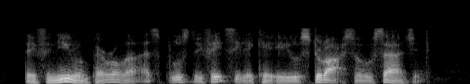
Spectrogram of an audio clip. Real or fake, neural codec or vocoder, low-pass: fake; codec, 16 kHz in and 24 kHz out, 0.4 kbps, LongCat-Audio-Codec, fine tuned four codebook decoder; 5.4 kHz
